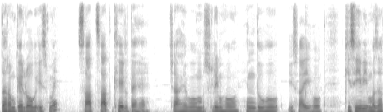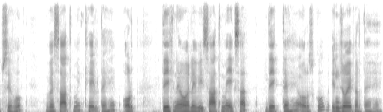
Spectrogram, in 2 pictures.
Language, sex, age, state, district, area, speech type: Urdu, male, 18-30, Delhi, South Delhi, urban, spontaneous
